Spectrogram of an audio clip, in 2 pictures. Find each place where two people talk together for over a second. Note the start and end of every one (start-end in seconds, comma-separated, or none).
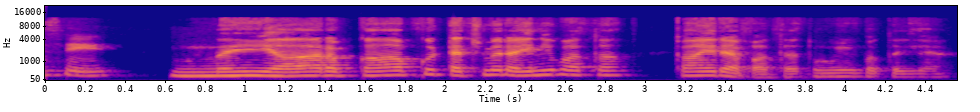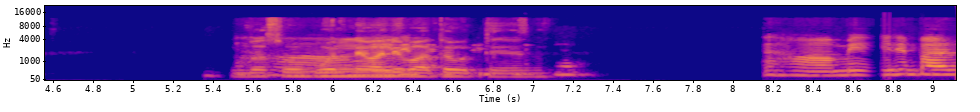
5.6-7.0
